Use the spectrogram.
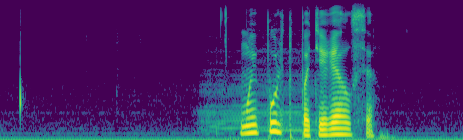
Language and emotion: Russian, sad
